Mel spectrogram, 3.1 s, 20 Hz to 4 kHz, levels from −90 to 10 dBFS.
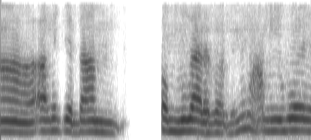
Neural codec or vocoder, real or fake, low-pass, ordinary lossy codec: codec, 16 kHz, 1.1 kbps, Voila-Tokenizer; fake; 3.6 kHz; none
